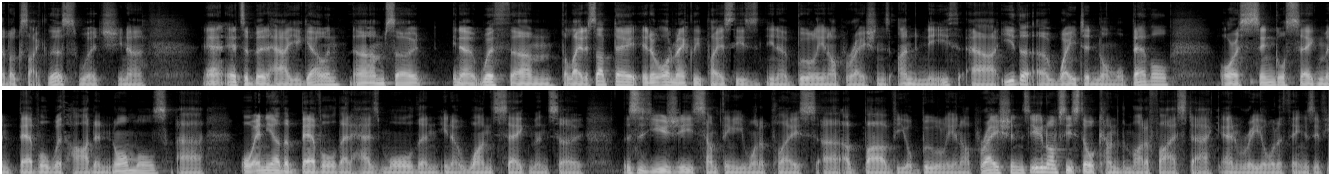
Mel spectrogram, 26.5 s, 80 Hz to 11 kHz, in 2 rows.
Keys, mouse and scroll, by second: 19.6 middle click.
